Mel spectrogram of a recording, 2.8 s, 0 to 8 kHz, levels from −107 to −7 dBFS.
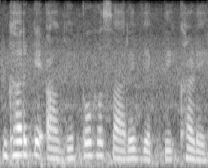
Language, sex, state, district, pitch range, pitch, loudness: Hindi, female, Punjab, Fazilka, 165-230 Hz, 180 Hz, -17 LUFS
